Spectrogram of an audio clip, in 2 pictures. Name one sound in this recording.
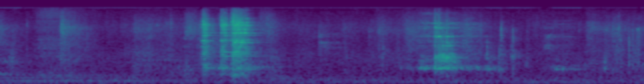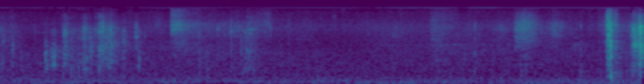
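Footsteps cross a hard floor.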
